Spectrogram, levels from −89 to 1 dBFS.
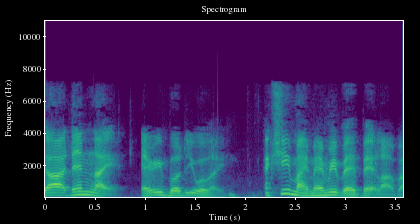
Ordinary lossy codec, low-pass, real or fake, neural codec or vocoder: AAC, 48 kbps; 7.2 kHz; fake; codec, 16 kHz, 1 kbps, X-Codec, HuBERT features, trained on LibriSpeech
